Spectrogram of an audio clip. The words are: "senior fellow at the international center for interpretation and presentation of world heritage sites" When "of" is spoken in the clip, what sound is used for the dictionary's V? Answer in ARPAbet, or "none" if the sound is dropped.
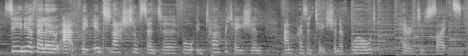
V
